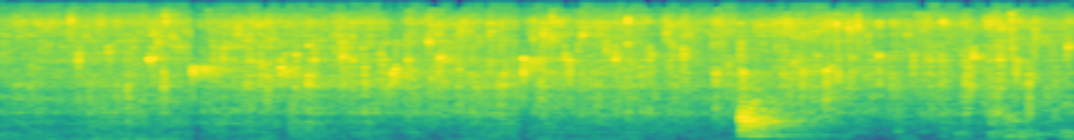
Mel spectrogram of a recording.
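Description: Ground masala paste for a brinjal curry sizzles steadily in a hot pan as it is added and stirred, with a sharper burst of frying partway through; no voices.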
